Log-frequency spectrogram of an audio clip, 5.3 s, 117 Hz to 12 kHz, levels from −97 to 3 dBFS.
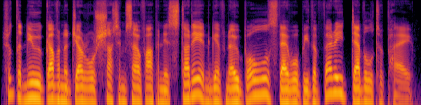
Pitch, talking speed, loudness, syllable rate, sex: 130 Hz, 260 wpm, -19 LUFS, 6.3 syllables/s, male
